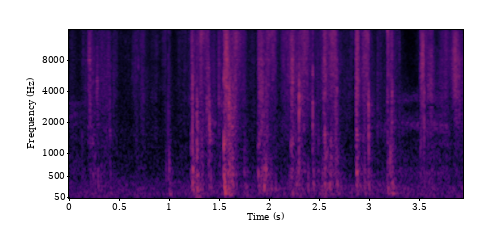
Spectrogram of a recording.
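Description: Cards being shuffled for divination readings, a rapid papery riffling in short bursts, fairly close and moderately loud, with no talking over it.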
